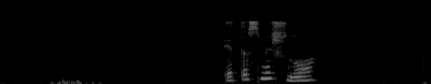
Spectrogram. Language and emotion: Russian, neutral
